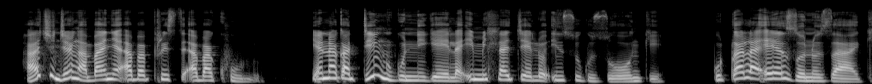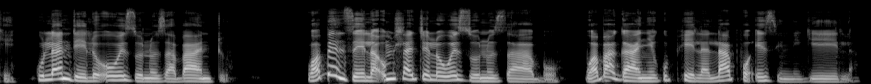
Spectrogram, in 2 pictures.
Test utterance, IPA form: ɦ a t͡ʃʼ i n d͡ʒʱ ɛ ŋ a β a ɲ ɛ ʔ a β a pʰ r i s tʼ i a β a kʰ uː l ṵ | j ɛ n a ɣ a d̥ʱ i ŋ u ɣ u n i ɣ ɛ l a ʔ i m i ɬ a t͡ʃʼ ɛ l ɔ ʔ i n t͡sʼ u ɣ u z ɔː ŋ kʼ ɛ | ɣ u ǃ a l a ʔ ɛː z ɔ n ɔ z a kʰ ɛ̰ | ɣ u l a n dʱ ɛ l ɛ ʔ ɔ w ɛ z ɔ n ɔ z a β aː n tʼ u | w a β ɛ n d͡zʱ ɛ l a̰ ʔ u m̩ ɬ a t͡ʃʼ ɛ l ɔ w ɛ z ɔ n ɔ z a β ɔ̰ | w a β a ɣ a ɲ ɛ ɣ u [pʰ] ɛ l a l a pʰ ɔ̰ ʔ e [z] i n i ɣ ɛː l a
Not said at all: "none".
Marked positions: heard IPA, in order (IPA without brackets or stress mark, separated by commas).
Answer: pʰ, z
